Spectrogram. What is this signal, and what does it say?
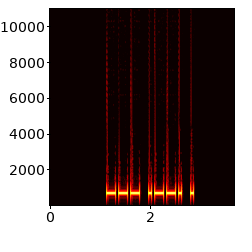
Morse code, heard as a keyed tone, about 20 wpm, 700 Hz. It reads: OPE
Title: Build A Word - 1 Letter At A Time - 5-Letter Words - 20wpm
